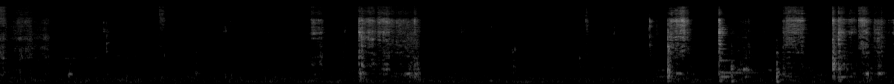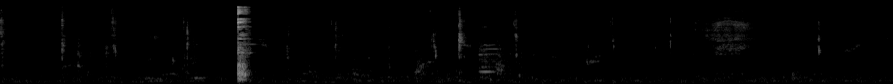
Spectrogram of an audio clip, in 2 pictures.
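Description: Mouth sounds of a person chewing chicken gizzard curry with rice, in irregular short bursts, with one sharp click about eleven seconds in.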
